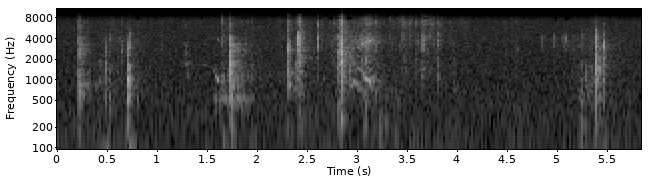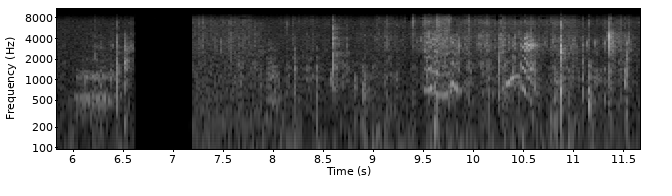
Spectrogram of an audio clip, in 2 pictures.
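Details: Odd vocal sounds from a pair of sambar while they spar: a few brief low moans scattered between dry clicking and knocking, a short silent gap midway, and higher chirps near the end.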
